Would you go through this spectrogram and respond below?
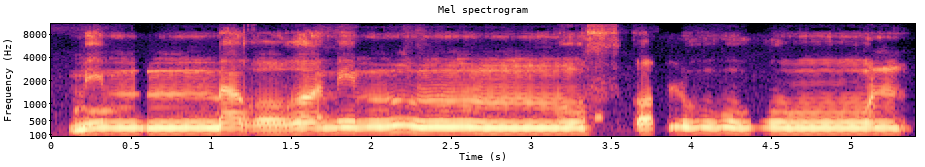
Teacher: Kena kamilkan dia, sempurnakan idghamnya. Apabila tanwin berjumpa dengan huruf mim, kena sempurnakan idgham, artinya dengung dan kita rapatkan kedua-dua bibir. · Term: idgham kamil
